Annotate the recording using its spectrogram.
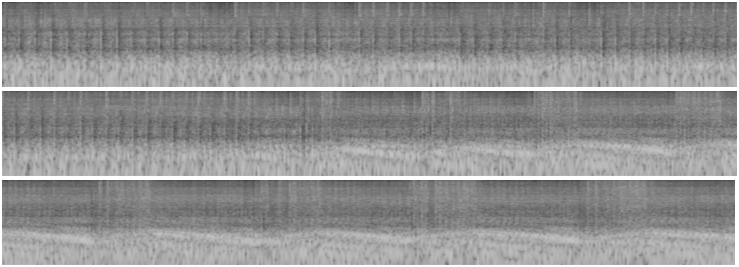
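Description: Reading Standard board-track racer's V-twin engine running on its stand through open exhaust stubs, with a rapid, even firing pulse. From about halfway on it is revved up and down over and over, about every second and a half. Its carburettor has no throttle, so engine speed is worked by the decompressor and timing control on the right grip.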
